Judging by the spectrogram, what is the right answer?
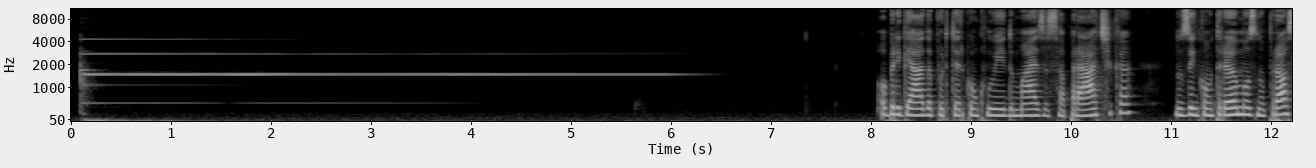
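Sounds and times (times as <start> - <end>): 
bell struck to signal the end of meditation: 0.0 - 6.3
speech: 8.1 - 12.2.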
